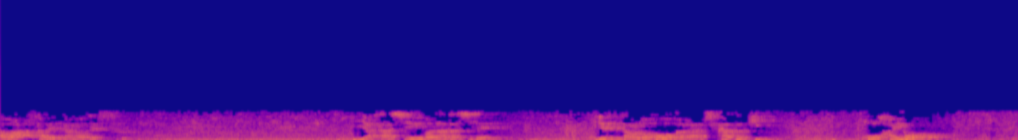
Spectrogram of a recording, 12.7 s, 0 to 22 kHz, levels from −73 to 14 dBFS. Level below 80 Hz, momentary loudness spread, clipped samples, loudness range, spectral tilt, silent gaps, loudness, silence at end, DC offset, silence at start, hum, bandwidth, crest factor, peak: -50 dBFS; 10 LU; under 0.1%; 5 LU; -10.5 dB/octave; none; -25 LUFS; 0 s; under 0.1%; 0 s; none; 4.8 kHz; 18 dB; -8 dBFS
